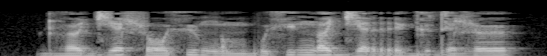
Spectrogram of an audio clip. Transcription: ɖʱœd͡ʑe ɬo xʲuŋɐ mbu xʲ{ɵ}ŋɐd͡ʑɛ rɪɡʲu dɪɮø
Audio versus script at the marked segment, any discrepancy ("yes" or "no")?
yes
